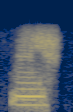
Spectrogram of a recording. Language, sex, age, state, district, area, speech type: Manipuri, female, 30-45, Manipur, Imphal East, rural, conversation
